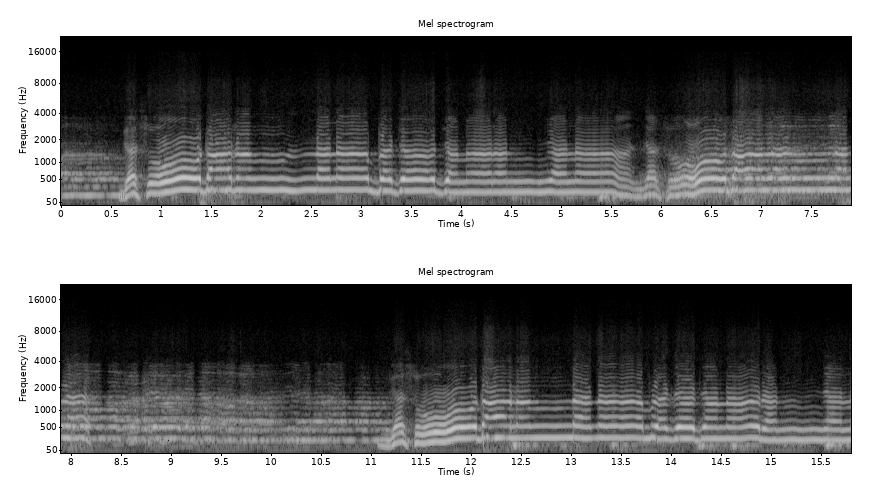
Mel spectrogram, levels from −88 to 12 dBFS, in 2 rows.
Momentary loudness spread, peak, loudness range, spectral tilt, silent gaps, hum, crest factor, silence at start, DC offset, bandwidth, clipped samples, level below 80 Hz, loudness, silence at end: 12 LU; -8 dBFS; 5 LU; -9.5 dB/octave; none; none; 12 dB; 0 s; under 0.1%; 7.2 kHz; under 0.1%; -48 dBFS; -20 LUFS; 0 s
